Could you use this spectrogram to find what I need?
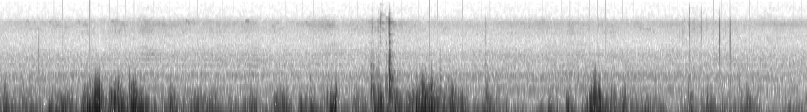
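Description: Wooden hive boxes knock and scrape as they are handled.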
